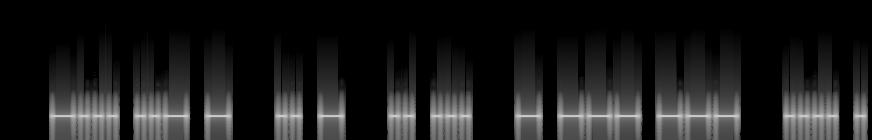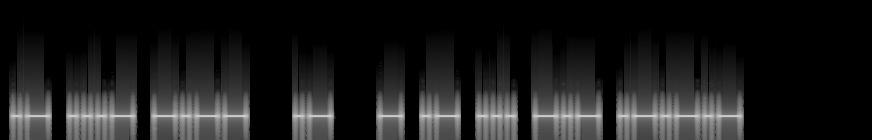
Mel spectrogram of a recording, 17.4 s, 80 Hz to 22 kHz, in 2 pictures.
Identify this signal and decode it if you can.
Morse code, heard as a keyed tone, about 17 wpm, 700 Hz. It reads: BUT IT IS TOO HEAVY A TASK.
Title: Sentences from Top 1100 Words 17wpm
